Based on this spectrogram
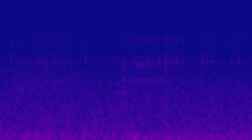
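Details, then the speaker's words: Toilet tank refilling through a worn fill valve: steady rushing hiss over a low rumble, pitch unchanged throughout; owner unsure whether it leaks, and the noise is fixed by replacing the fill valve. "yeah you can hear the noise here so i'm going to try to change out this part with this part here even though the cover is red color versus this black color and i'm hoping the noise will stop"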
